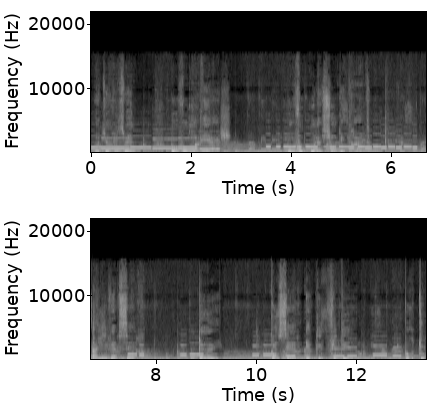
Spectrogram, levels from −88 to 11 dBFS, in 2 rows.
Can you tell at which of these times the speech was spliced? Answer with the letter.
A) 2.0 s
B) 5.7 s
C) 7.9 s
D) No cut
D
